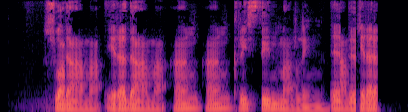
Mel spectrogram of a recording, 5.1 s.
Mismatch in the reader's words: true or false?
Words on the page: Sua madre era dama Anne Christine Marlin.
true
